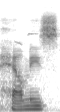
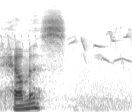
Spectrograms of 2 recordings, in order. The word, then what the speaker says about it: Hermes: I heard recently how Hermes is pronounced, and it wasn't Hermes, it's like Hermes.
